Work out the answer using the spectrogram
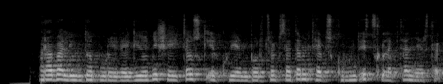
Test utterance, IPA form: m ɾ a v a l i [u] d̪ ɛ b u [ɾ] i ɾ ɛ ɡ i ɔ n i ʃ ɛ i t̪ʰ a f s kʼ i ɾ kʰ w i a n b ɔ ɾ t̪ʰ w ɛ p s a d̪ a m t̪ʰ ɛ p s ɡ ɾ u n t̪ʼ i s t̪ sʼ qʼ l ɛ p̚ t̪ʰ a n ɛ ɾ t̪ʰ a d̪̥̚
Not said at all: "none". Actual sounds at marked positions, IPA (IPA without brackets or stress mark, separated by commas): u, ɾ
